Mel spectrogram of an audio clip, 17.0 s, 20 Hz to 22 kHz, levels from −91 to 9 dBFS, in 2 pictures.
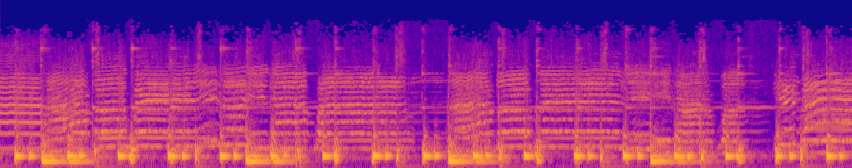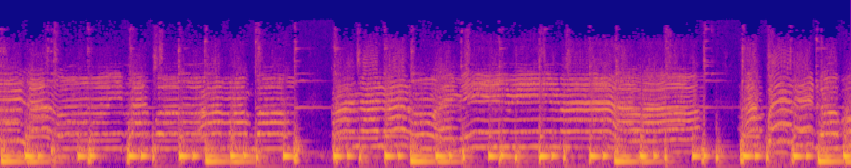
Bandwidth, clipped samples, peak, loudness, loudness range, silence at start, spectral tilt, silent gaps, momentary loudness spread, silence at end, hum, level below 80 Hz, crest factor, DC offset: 12.5 kHz; under 0.1%; 0 dBFS; -15 LUFS; 1 LU; 0 s; -6 dB/octave; none; 4 LU; 0 s; none; -46 dBFS; 14 dB; under 0.1%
